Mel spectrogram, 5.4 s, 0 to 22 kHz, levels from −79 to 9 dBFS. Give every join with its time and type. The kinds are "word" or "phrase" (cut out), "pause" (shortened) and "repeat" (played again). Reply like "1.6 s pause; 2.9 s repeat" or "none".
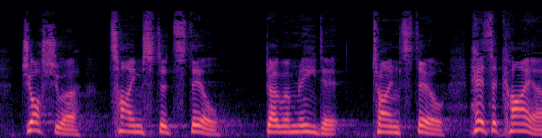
4.0 s word

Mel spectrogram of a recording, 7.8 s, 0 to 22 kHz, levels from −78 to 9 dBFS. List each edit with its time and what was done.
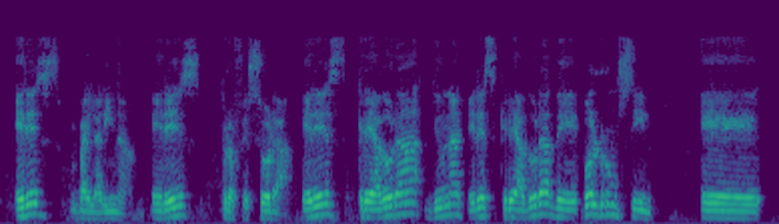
3.0 s pause; 4.6 s phrase; 5.8 s word

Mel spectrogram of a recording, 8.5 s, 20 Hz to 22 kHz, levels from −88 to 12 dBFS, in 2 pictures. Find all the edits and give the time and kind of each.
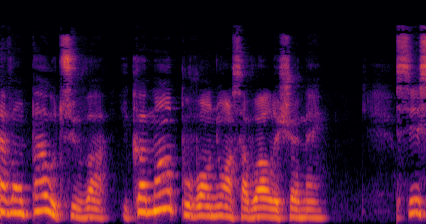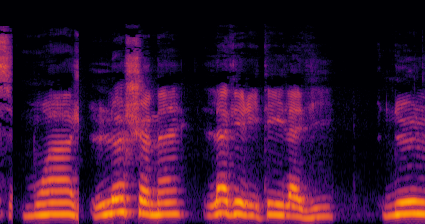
4.0 s word; 4.4 s phrase; 5.0 s word

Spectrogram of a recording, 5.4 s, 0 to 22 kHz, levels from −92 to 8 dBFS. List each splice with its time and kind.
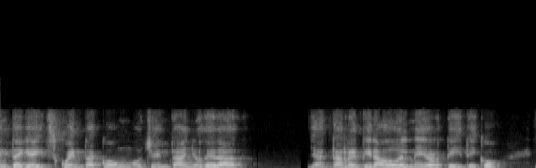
none

